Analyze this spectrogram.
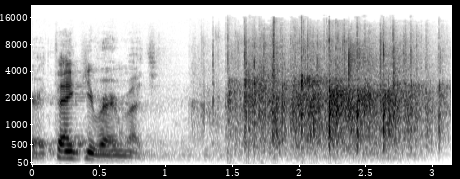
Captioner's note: applause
